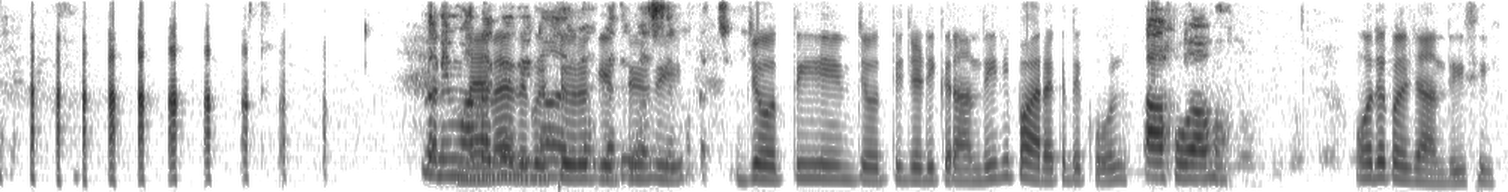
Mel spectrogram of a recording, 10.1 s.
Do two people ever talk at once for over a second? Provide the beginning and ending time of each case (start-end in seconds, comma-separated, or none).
3.0-4.5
